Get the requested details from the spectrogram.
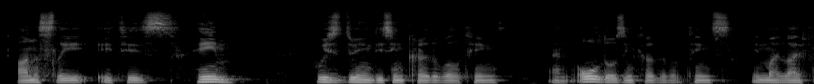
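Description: A man with a Kurdish accent speaks slowly in a very deep, low, dark, mellow voice with fairly even intonation, at a fairly slow pace. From Iran, Kurdish region. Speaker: Bible translator. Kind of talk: testimony. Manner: halting, frequent fillers.

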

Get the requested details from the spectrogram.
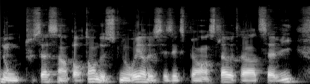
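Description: Very deep, low pitch from a man, dark and mellow in tone, intonation fairly even. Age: 20s. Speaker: podcaster and sales manager. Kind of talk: casual chat.

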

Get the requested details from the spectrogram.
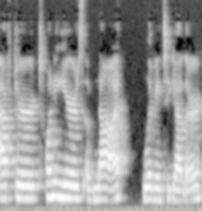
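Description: A woman talks at a fairly slow pace with a medium pitch. She has a normal speaking voice. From New York City area (Queens, suburbs). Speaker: spiritual healer and motivational speaker. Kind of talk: podcast interview.

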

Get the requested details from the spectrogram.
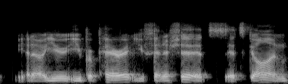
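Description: Over a quiet background, a man uses an ordinary speaking voice at a fairly low pitch, with fairly even intonation and a fairly quick pace. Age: 20s. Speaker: YouTube gaming creator. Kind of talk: casual interview.

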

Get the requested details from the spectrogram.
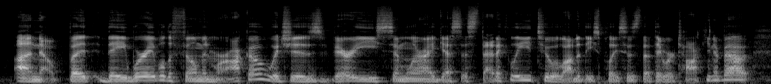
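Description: Speaking with an American accent, a man keeps a fairly quick pace. Noticeable background noise runs beneath his voice. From United States. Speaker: podcast host. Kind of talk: casual chat.

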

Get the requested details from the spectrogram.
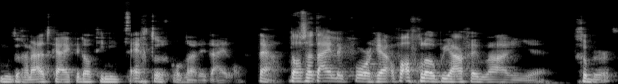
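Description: Against a quiet background, a man speaks at a very fast pace. His medium-pitched voice keeps fairly even intonation. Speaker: dairy and cheese farmer. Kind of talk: interview conversation. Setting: on location at the farm.

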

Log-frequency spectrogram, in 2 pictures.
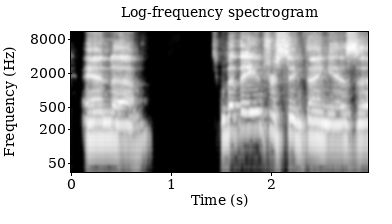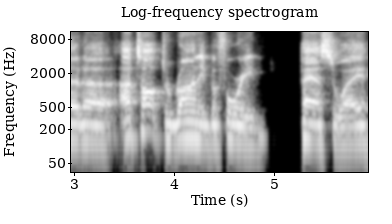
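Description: Speaking in a Southern US accent at a medium pitch, a man keeps a moderate pace, ordinary pitch variation and very even loudness. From US South, Jacksonville, Florida. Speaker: fingerstyle guitarist. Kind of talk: casual chat.

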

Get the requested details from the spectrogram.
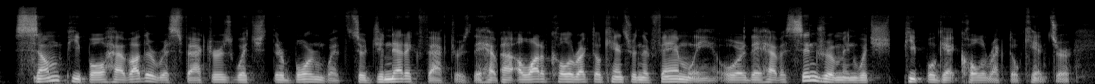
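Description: This is an ordinary speaking voice with ordinary pitch variation, moving at a fairly quick pace with hardly any pauses. The background is quiet. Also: man, medium pitch for a man. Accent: American. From Hong Kong, then US West Coast from age ten. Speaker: gastroenterologist. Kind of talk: medical interview.

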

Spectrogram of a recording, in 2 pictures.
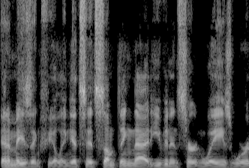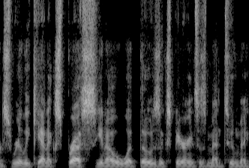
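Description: A man's very deep, low voice with an American accent, dark and mellow in tone, at a fairly quick pace with hardly any pauses. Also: ordinary pitch variation, quiet background. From northern New Jersey. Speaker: pro wrestler. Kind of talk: interview.

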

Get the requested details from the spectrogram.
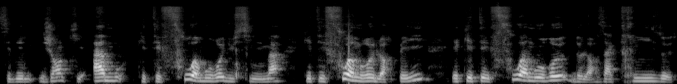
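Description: Very clean, with a silent background, the recording captures a man at a fairly high pitch. He has an ordinary speaking voice and lively intonation. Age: 50s. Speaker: film producer and director. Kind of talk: interview conversation.

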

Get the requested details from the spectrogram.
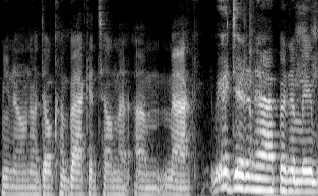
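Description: Noticeable background noise sits under a man speaking at a moderate pace with lively intonation. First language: not English. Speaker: astrologer and bartender. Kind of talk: casual chat.

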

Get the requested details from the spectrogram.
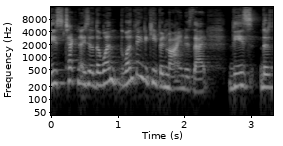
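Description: Lively intonation and vocal fry from a woman with an American accent. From Minnesota, US Midwest. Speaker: healthcare company CEO and physician. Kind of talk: interview.

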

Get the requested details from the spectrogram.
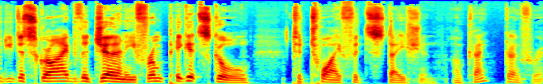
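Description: A man with a southern English accent speaks at a fairly slow pace and a medium pitch, his intonation lively and his loudness swinging widely, in a dry, close recording with no echo that is very clean against a silent background. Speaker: podcast host. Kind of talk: interview; scripted narration.

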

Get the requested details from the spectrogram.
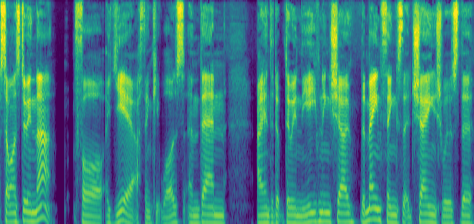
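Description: In a Yorkshire accent, a man speaks at a fairly low pitch with fairly even intonation. The recording is very clean, with a silent background and a dry, close sound with no echo. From Yorkshire, northern England. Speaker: radio presenter and voiceover artist. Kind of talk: casual interview chat. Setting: home voiceover booth.

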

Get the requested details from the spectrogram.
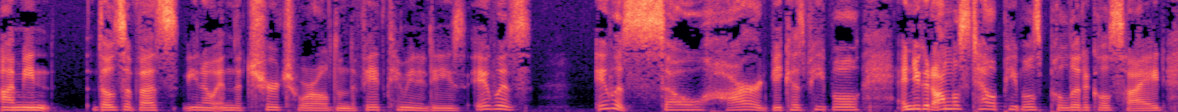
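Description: A woman with a General American accent speaks at a moderate pace in a medium pitch. It is an unremarkable speaking voice with ordinary pitch variation. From Arizona. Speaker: radio host. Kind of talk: interview. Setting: studio.

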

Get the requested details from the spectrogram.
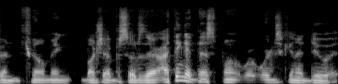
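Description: A man with an American accent uses a normal speaking voice, fairly low in pitch with ordinary pitch variation, at a fairly quick pace in a dry, close sound with no echo. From Greece and US. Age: 30s. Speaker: podcast co-host. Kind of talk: casual chat.

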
